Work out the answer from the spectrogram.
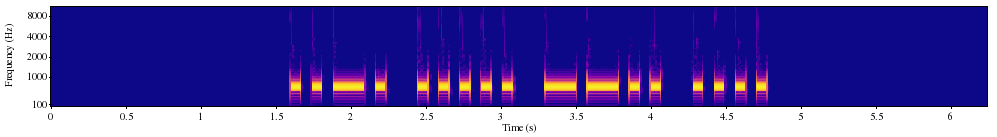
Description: Morse code, heard as a keyed tone, about 17 wpm, 700 Hz. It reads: F5ZH
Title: DXCC-100 Call Signs - 4 Characters - 17wpm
